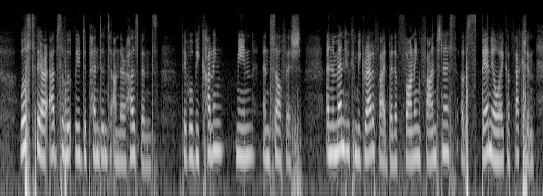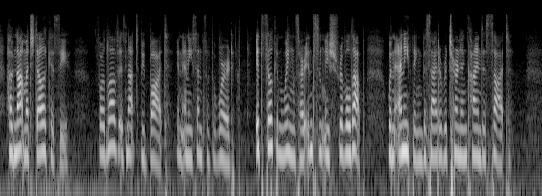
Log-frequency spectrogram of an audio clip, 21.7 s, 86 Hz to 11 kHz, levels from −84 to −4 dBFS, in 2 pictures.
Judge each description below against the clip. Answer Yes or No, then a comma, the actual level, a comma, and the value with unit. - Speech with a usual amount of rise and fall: No, narrow, 2.1 semitones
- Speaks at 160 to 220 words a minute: Yes, average, 175 wpm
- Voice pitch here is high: Yes, high, 235 Hz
